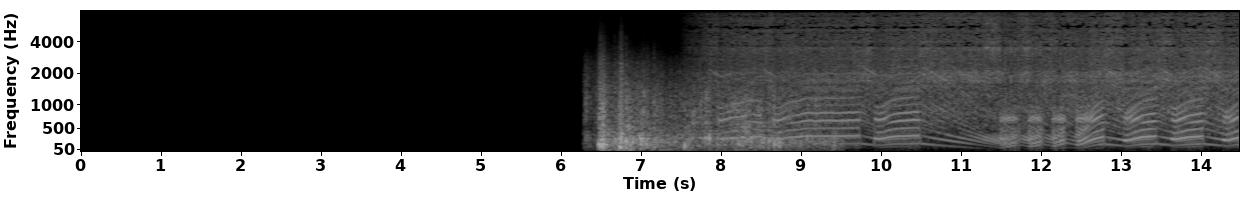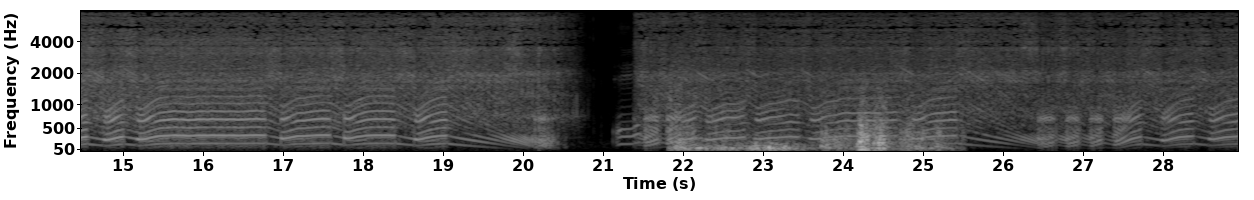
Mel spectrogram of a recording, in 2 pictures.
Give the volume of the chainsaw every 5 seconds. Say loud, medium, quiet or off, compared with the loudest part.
off, loud, loud, loud, medium, medium.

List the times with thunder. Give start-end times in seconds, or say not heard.
6.3-9.6, 21.8-25.6.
